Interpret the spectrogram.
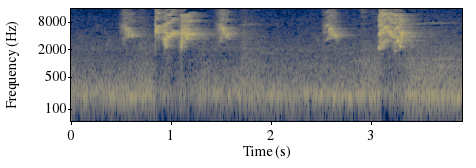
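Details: Lovebird lure recording for ngekek: brief shrill squeaky bursts, four short groups of high chirps spaced by quiet background.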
